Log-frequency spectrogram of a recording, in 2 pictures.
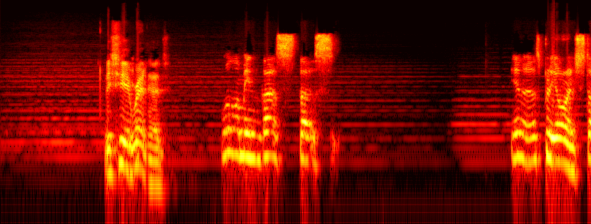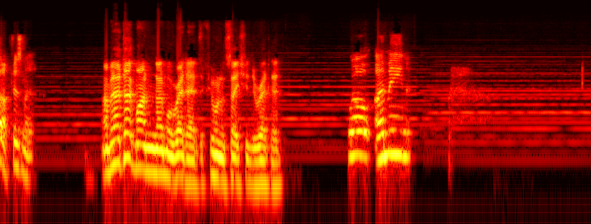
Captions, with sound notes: Is she a redhead? Well, I mean, that's... That's... You know, that's pretty orange stuff, isn't it? I mean, I don't mind no more redheads, if you want to say she's a redhead. Well, I mean... [EXHALES]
